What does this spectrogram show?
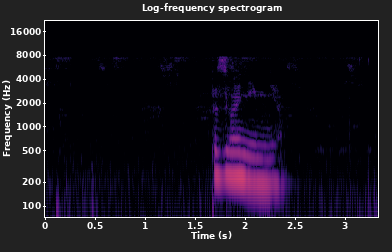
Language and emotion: Russian, neutral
